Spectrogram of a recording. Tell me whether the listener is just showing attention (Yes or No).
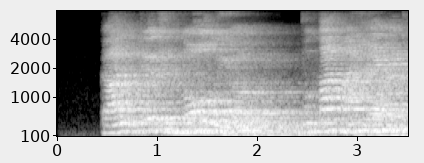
Yes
